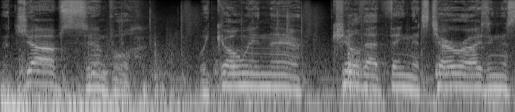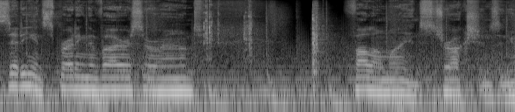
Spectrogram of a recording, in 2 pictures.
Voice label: Character, en-GB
